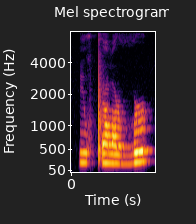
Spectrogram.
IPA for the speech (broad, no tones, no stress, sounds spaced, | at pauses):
i xʷ pʼ ɘ lˠ ɹ o̤ ɹ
